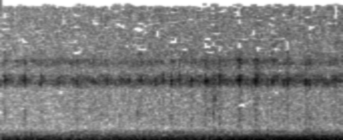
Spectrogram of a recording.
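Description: A low, steady rumble that grows slowly louder.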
